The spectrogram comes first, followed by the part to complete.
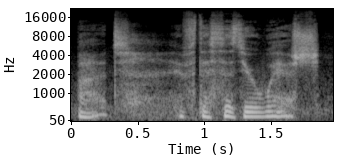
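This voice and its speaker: A low, guarded female voice, performed by an actress for a cold young warrior in a video game. She speaks with measured restraint, carrying guilt beneath a stoic front, over clearly audible music. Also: steady tone, natural voice. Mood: subdued, sorrowful.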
